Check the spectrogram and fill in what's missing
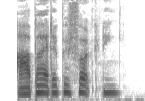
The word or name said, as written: arbejderbefolkning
